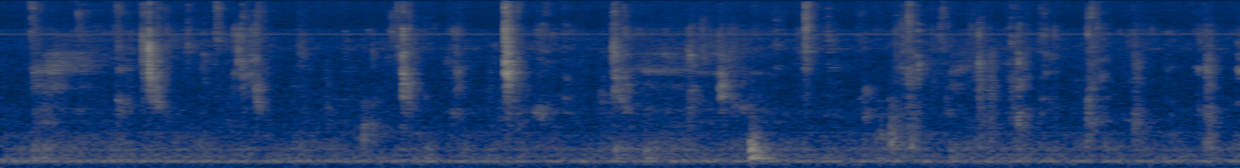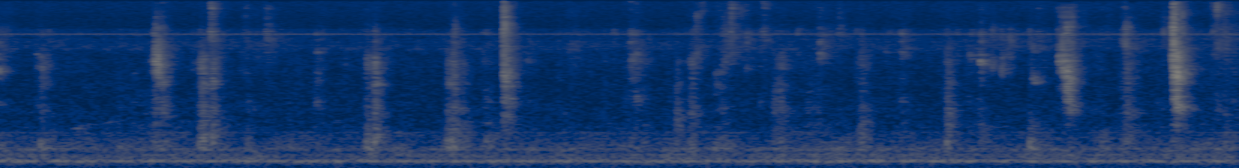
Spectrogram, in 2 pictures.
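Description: Close-up eating sounds of people eating with their hands: chewing and crunching, with scattered sharp clicks and smacks, over a low steady hum.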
